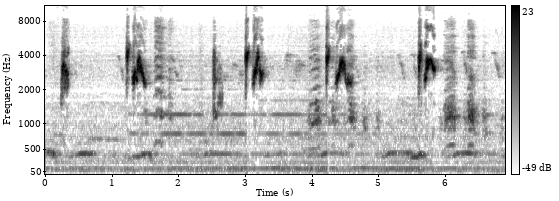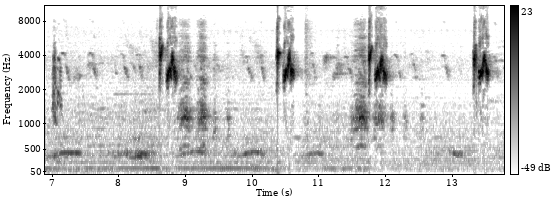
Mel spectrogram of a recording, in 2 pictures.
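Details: Red-whiskered bulbul in morning song, recorded to goad birds into fighting: short bright whistled phrases repeated about every one and a half seconds, some with lower trailing notes, over soft low cooing and a faint hum.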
